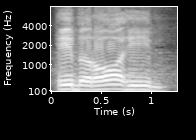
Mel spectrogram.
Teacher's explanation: با کے اوپر کلکلا کر کے را کو ہم نے پر پڑھا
